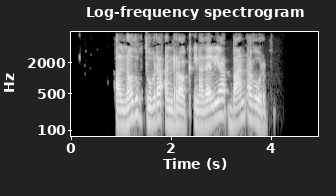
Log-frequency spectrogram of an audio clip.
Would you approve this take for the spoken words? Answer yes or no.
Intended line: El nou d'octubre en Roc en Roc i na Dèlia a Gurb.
no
